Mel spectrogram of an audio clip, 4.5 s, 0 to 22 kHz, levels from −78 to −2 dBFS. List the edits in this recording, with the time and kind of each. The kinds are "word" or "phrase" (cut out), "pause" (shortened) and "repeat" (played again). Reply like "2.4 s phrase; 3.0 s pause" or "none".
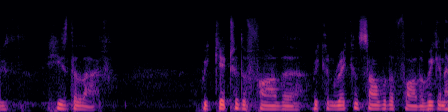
none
